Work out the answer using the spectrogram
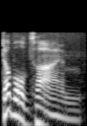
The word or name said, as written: double-time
